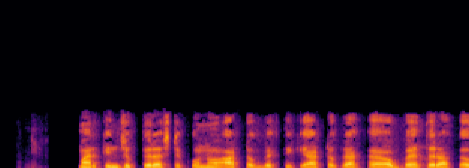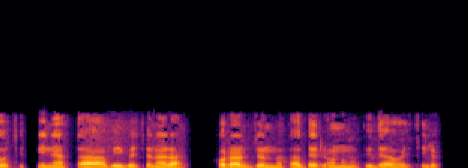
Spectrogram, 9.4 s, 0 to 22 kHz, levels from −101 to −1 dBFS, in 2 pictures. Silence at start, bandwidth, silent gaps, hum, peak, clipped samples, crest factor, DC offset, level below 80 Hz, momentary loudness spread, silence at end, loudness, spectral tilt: 0.8 s; 7.6 kHz; 5.02-5.06 s, 6.61-6.83 s; none; -2 dBFS; under 0.1%; 18 dB; under 0.1%; -52 dBFS; 9 LU; 0.3 s; -20 LUFS; -5 dB/octave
